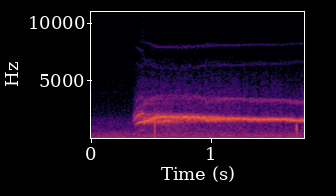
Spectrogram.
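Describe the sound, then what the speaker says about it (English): High, sustained scream from outside in the PS1 game Clock Tower, starting abruptly and holding a steady shrill tone for over a second, fairly clear against a quiet background with no talking. "A scream is heard from outside."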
